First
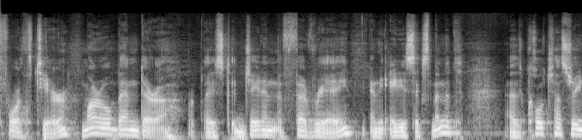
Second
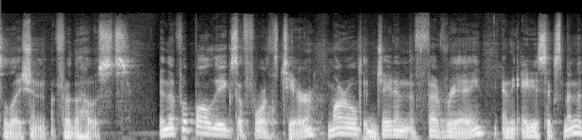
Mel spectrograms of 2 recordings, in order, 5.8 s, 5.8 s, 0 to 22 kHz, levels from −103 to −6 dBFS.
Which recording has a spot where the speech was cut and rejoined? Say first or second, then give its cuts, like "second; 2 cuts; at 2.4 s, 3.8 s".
second; 1 cut; at 3.6 s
